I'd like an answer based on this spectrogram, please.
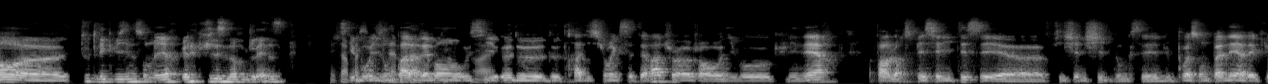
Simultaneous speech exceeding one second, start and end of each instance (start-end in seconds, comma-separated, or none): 3.4-4.9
